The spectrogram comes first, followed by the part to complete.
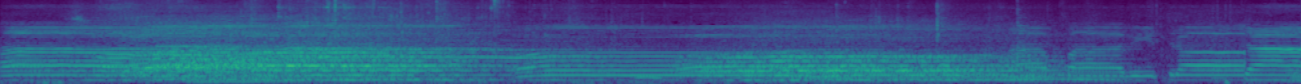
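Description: Mixed group of men and women chanting a Hindu mantra together, in long held notes that slide from one pitch to the next.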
